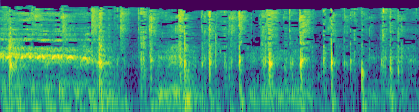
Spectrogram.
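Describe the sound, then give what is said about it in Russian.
Horses neighing and hooves clip-clopping as a horse-drawn tarantas carriage sets off: a whinny opens, then a run of sharp, irregular hoofbeats picks up. “Затем он сел в тарантас и со странным выражением, точно боясь погони, ударил по лошадям.”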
